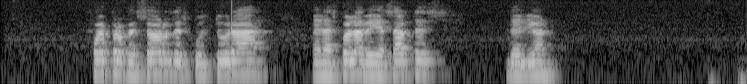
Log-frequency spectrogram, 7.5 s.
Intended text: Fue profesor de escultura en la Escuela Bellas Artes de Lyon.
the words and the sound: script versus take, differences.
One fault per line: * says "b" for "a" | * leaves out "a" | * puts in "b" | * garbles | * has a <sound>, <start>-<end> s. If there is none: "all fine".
all fine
